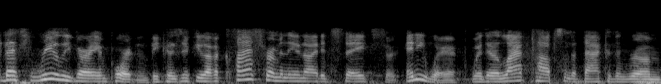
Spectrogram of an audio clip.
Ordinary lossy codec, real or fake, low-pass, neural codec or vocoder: Opus, 16 kbps; fake; 5.4 kHz; codec, 44.1 kHz, 3.4 kbps, Pupu-Codec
